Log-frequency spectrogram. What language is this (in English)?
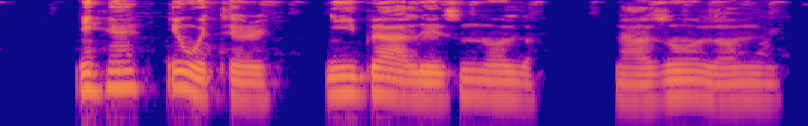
Igbo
